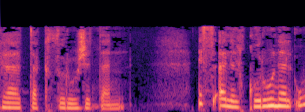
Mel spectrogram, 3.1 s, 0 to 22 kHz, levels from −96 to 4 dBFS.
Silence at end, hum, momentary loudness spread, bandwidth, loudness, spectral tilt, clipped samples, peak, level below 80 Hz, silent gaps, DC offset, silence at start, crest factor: 0 s; none; 15 LU; 8.6 kHz; -17 LUFS; -4.5 dB/octave; under 0.1%; -2 dBFS; -50 dBFS; none; under 0.1%; 0 s; 16 dB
